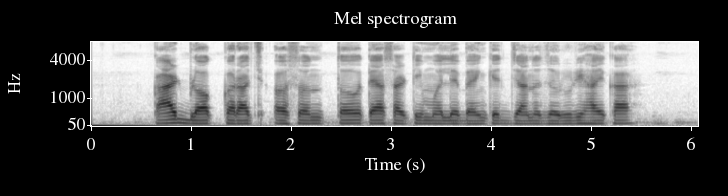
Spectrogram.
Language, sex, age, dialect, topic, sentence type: Marathi, male, 18-24, Varhadi, banking, question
